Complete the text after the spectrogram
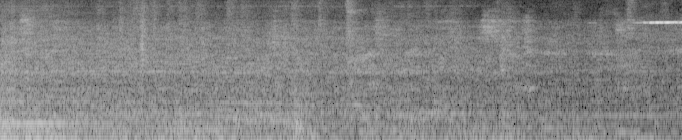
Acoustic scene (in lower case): bus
